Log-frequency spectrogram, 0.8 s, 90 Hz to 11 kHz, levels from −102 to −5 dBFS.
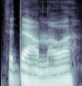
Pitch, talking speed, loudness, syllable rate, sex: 120 Hz, 220 wpm, -17 LUFS, 4.4 syllables/s, male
